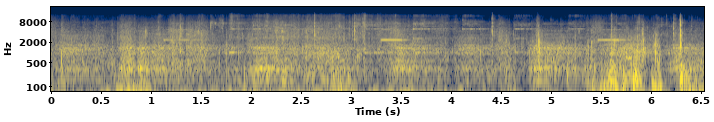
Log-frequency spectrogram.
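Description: Footsteps crunching and pushing through dry leaf litter and brush in woodland. A few short, high electronic beeps come now and then, from a hunting dog's beeper collar.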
